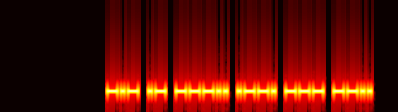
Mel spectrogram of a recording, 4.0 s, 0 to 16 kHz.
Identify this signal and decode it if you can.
Morse code, heard as a keyed tone, about 34 wpm, 700 Hz. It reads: KA8POZ
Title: K1USN SST QSO Practice - 35wpm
